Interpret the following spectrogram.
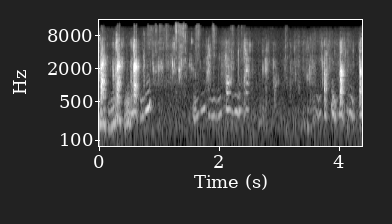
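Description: An animal calling in quick, short, repeated yelps, several a second, easing off around the middle and coming back strongly near the end.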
